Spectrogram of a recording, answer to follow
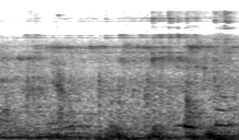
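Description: Faint, indistinct voices over a low, steady hum of room noise.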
